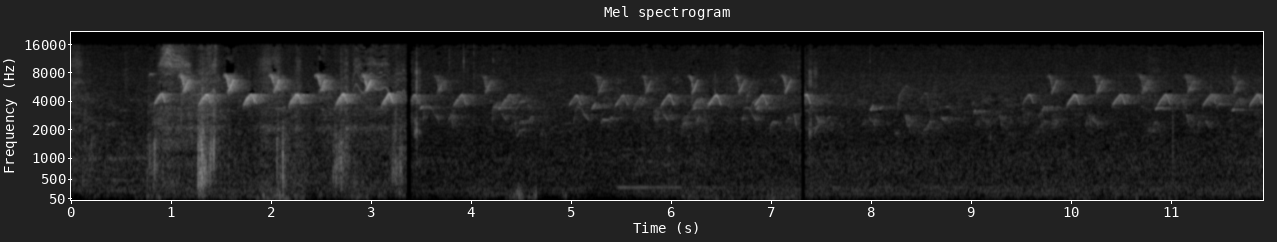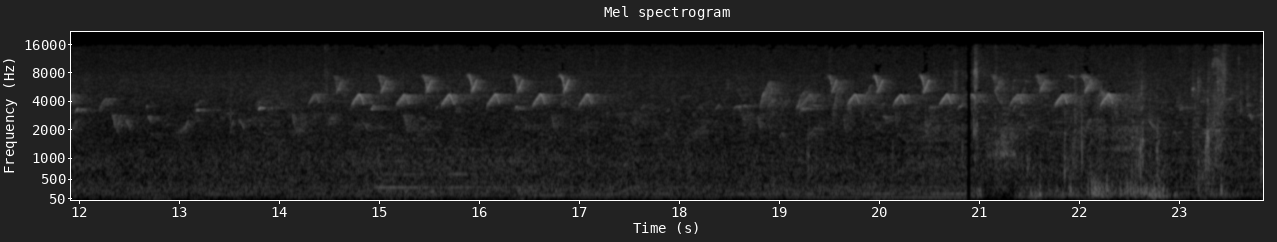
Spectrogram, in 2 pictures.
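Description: A small songbird singing: runs of six to eight quick, high chirps, repeated every few seconds over outdoor background noise. Brief low rustling is heard near the start and again near the end.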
